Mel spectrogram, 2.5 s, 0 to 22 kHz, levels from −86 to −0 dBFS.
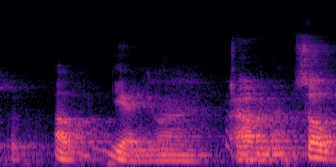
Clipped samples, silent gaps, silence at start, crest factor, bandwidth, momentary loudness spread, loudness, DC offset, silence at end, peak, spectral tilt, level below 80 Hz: under 0.1%; none; 0 s; 20 dB; 12.5 kHz; 10 LU; -30 LUFS; under 0.1%; 0 s; -10 dBFS; -6 dB/octave; -58 dBFS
